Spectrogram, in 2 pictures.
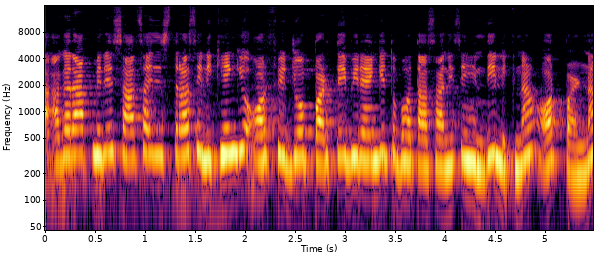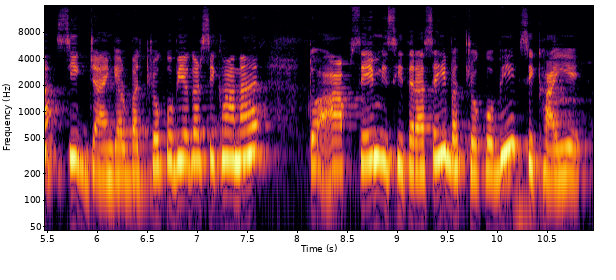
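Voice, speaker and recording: Woman teacher, high voice, slow and deliberate, sounds out syllables for learners to write down. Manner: sounds out syllables slowly and drawn out, then repeats the whole word. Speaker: Hindi teacher. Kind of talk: slow dictation-style lesson.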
